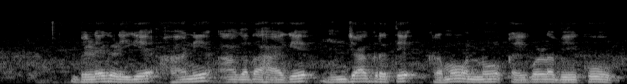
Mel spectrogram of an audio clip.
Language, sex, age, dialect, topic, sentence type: Kannada, male, 56-60, Dharwad Kannada, agriculture, statement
